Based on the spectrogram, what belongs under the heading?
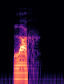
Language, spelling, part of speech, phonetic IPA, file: Polish, Lach, noun, [lax], Pl-Lach.ogg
